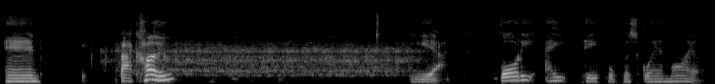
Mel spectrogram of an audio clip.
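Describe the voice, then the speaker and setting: A man's voice: a little high, animated, extremely slow, pauses often, a little hiss or hum, low-quality recording. A man with a South African accent presenting a business webinar over a video call, often repeating words and restarting phrases as he goes.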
